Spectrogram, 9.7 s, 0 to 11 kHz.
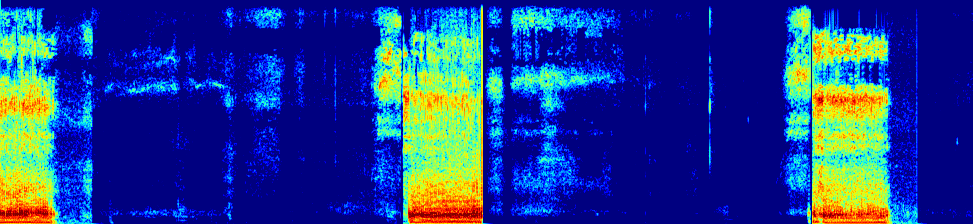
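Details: Gigantic snores: three loud, deep, rumbling snores about four seconds apart, roughly 15 breaths a minute, with silence between. Heavy snoring.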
